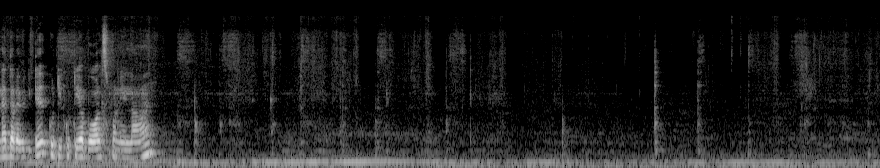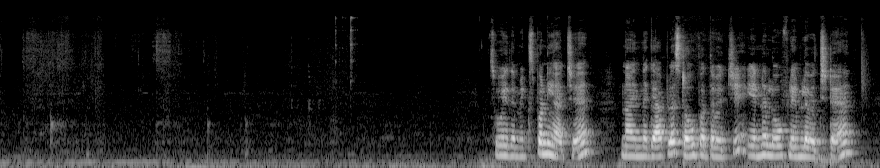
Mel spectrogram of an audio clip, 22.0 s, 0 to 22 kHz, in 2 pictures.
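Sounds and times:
hands kneading mashed potato: 0:00.0 - 0:15.5.

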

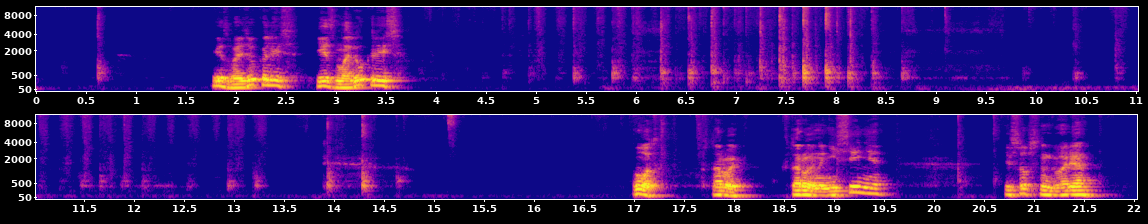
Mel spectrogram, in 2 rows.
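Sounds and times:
shaving brush swishing lather: 0:03.7 - 0:14.7.

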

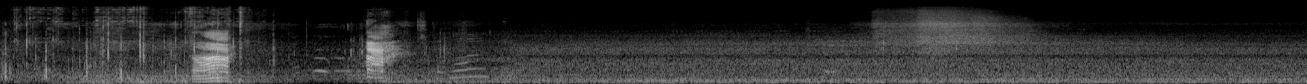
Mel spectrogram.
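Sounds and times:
engines idling: 0:00.0 - 0:13.0
street traffic hum: 0:00.0 - 0:13.0
hiss: 0:08.4 - 0:11.0.

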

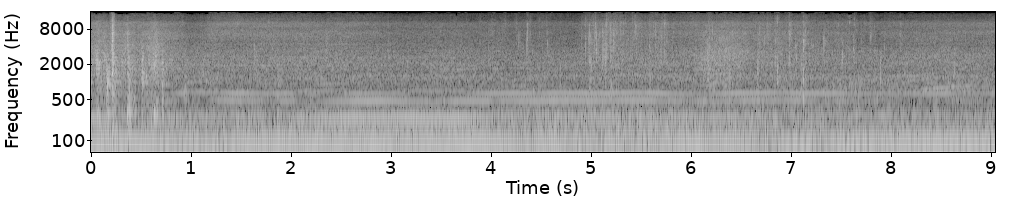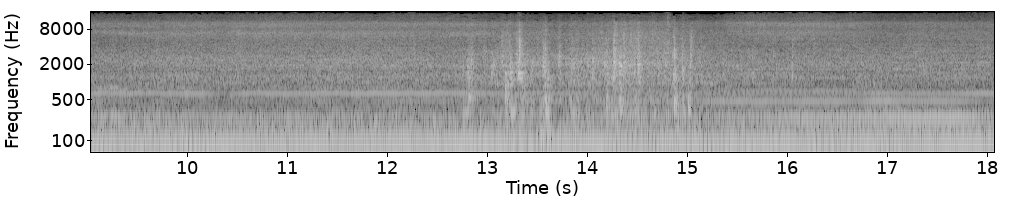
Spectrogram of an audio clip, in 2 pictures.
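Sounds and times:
diesel engine drone: 0:00.0 - 0:18.0
bucket scraping and rattling in dirt: 0:04.9 - 0:08.0, 0:12.8 - 0:16.2.

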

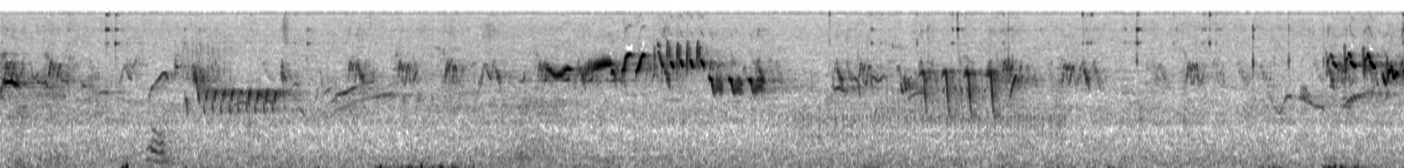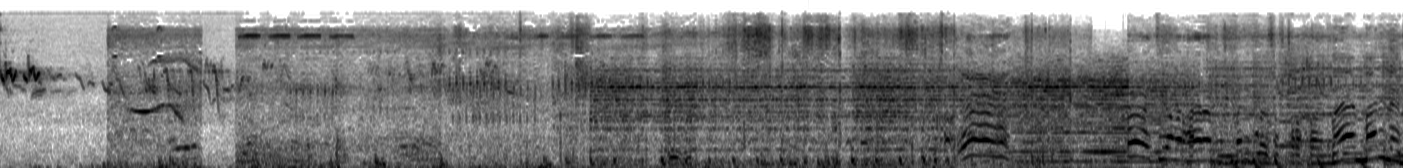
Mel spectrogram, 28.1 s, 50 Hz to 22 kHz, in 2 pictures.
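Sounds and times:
songbirds chirping and trilling: 0:00.0 - 0:21.2
steady rushing noise: 0:15.1 - 0:28.0.

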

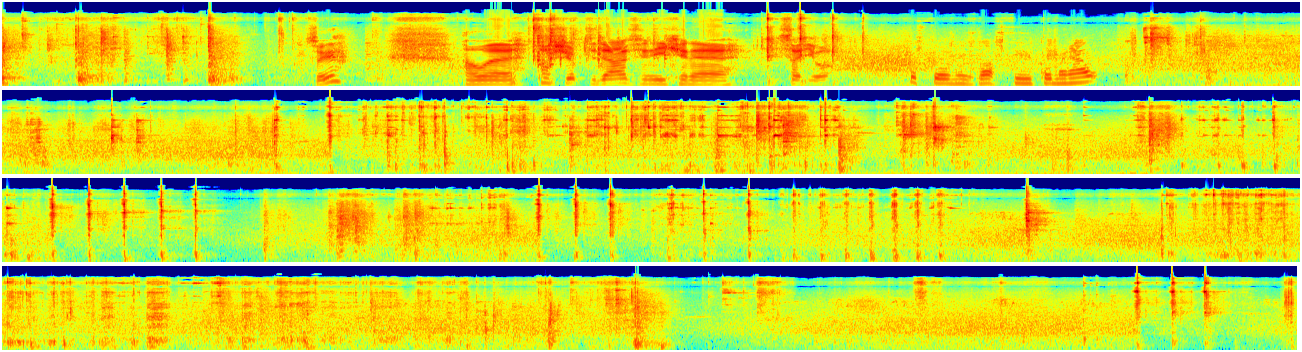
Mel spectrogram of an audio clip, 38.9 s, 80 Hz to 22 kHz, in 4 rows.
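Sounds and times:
hammer striking brickwork: 0:11.7 - 0:17.1, 0:17.7 - 0:27.4, 0:37.7 - 0:38.9
brick fragments clattering: 0:11.8 - 0:20.0, 0:22.0 - 0:27.4.

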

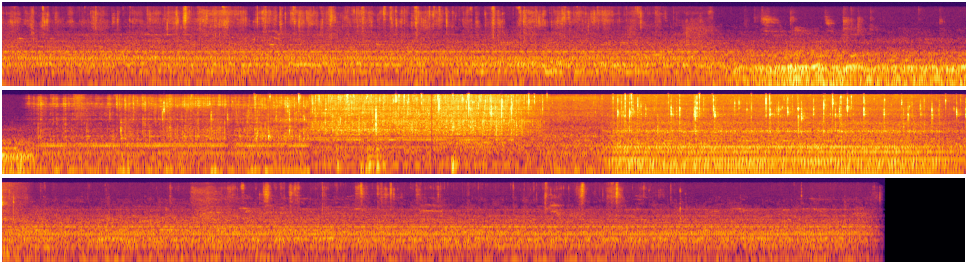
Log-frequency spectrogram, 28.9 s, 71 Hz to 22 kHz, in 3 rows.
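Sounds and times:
food deep-frying in hot oil: 0:10.0 - 0:19.5.

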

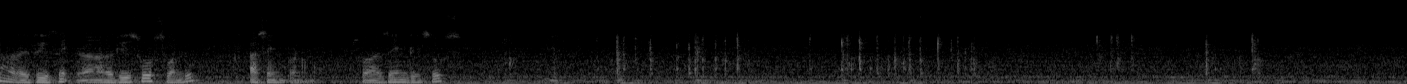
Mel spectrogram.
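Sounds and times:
computer keyboard typing: 0:04.8 - 0:05.2, 0:05.9 - 0:09.8, 0:10.9 - 0:12.7.

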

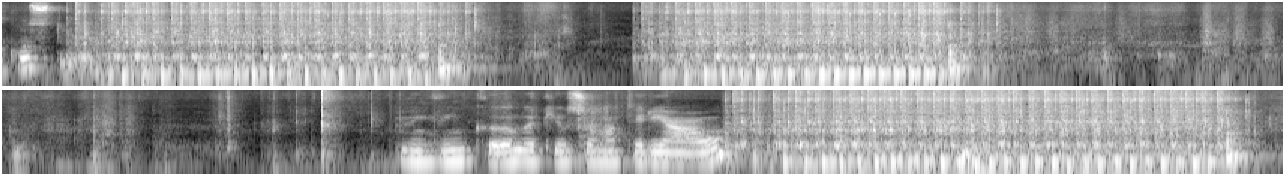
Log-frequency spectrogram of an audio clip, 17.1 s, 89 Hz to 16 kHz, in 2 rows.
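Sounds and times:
industrial sewing machine running: 0:00.5 - 0:03.2, 0:04.2 - 0:06.7, 0:13.4 - 0:16.9
faint handling of material: 0:03.3 - 0:04.2, 0:06.6 - 0:12.7.

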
